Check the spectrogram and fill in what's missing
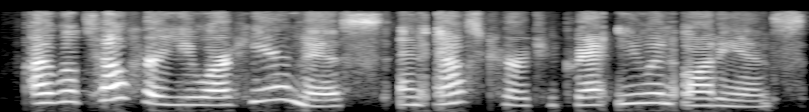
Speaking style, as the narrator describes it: said the maid

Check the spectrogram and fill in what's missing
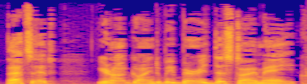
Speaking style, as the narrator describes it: cried Nikita encouragingly

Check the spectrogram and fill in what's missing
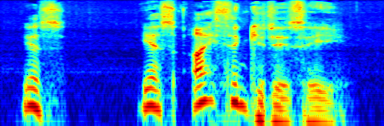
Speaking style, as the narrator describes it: The judge breathed once more

